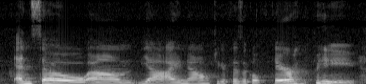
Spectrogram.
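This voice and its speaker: A woman speaks with a medium pitch. Noticeable background noise can be heard. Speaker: mother of four boys. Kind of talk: casual talk to camera.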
